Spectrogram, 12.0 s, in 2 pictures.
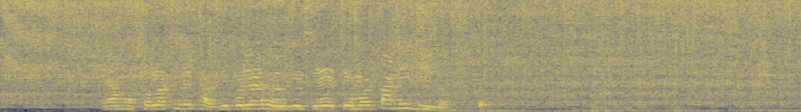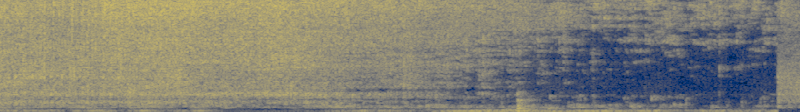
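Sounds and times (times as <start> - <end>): paste sizzling in hot oil: 0.0 - 12.0
water poured into hot oil hissing: 0.0 - 12.0.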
